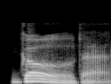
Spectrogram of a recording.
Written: golda

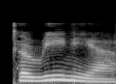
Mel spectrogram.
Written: torenia

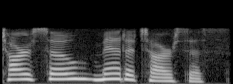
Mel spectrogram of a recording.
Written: tarsometatarsus

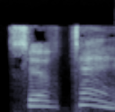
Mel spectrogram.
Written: surete

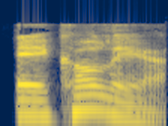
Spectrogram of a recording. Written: acholous

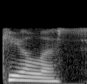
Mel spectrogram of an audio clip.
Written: keelless

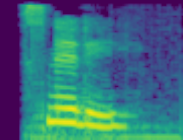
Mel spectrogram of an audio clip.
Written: snitty

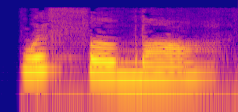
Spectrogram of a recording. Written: wiffle ball

